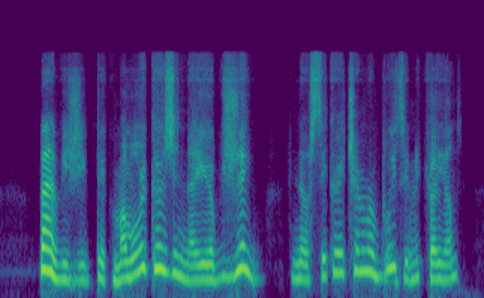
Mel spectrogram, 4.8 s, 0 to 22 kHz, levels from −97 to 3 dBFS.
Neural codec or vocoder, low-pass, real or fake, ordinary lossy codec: codec, 16 kHz in and 24 kHz out, 0.4 kbps, LongCat-Audio-Codec, four codebook decoder; 10.8 kHz; fake; Opus, 16 kbps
